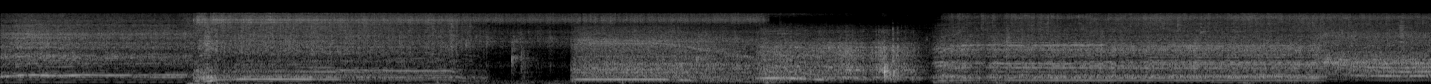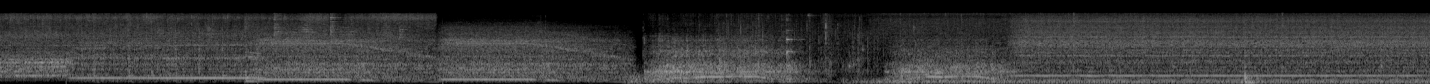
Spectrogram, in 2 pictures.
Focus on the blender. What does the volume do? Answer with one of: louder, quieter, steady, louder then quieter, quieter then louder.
steady.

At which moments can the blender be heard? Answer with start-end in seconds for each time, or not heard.
0.0-28.5.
